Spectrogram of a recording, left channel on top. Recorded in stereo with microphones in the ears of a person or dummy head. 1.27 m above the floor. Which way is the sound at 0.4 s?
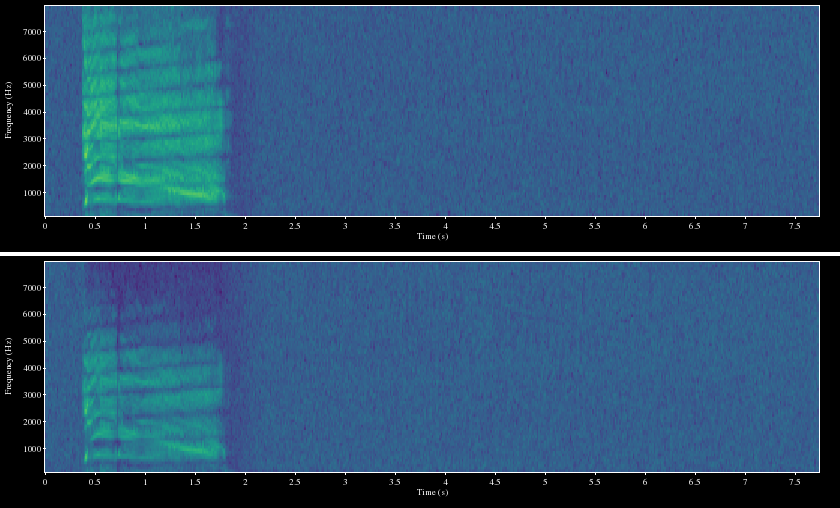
60° left (ahead or behind).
